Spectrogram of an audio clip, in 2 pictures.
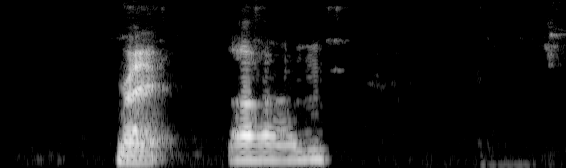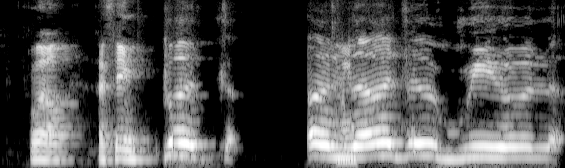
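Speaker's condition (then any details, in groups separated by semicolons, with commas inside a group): Cerebral palsy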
